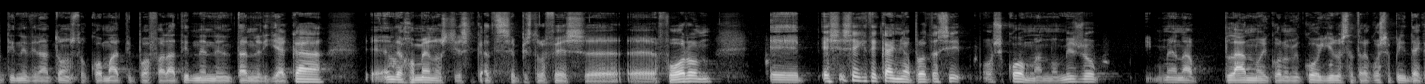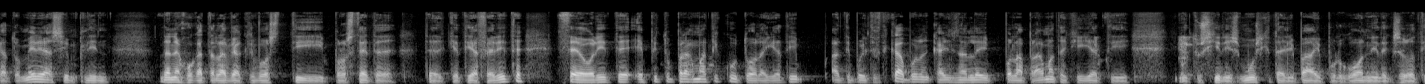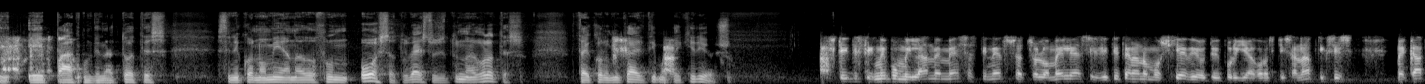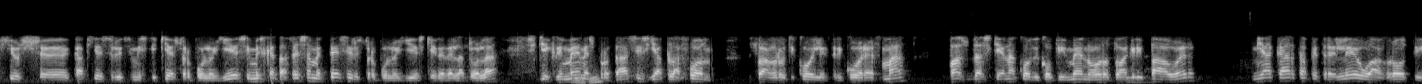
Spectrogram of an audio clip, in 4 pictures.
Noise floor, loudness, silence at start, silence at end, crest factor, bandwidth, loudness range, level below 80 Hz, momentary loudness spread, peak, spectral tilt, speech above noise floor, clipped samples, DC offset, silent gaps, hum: -54 dBFS; -19 LUFS; 0 s; 0 s; 18 dB; 12.5 kHz; 3 LU; -50 dBFS; 9 LU; 0 dBFS; -4 dB/octave; 35 dB; under 0.1%; under 0.1%; none; none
